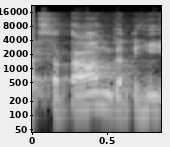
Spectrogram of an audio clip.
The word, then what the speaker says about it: सतां गतिः: If you are going to join it, it will become satāṃ gatiḥ, right? Okay, so now here satāṃ gatiḥ is how we are going to pronounce.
